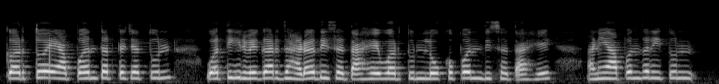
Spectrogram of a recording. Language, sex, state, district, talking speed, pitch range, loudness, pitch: Marathi, female, Maharashtra, Aurangabad, 150 wpm, 270-290 Hz, -16 LUFS, 280 Hz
